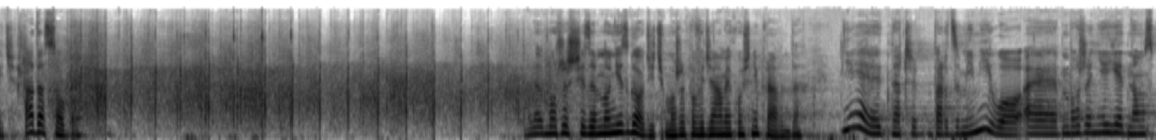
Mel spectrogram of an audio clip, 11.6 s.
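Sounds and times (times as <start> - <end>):
speech: 0.2 - 1.0, 5.3 - 11.5
audience applause: 0.5 - 5.9.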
